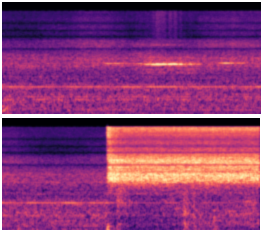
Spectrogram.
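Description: A train engine hums low and steady close by.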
